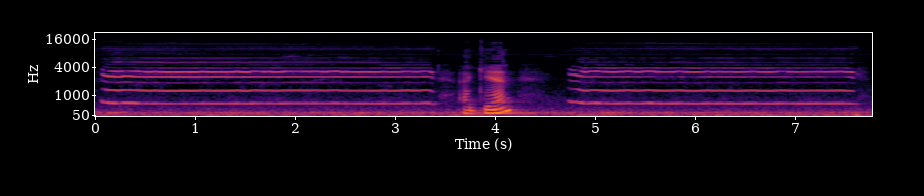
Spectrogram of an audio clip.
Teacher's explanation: this is a high pitched e sound we hold for three to five seconds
